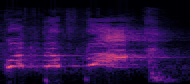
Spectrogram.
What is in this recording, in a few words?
what the fuck, cartoon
